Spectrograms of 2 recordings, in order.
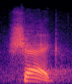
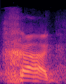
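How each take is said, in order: First: The word begins with a soft 'sh' sound. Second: The word begins with a throaty 'kh' sound. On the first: The speaker calls it wrong. "English people trying to speak Hebrew words not very well" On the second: The speaker calls it right. "instead of"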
